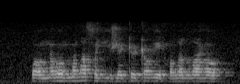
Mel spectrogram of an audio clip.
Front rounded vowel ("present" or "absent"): absent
